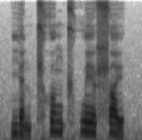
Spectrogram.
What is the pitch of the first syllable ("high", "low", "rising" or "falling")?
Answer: low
